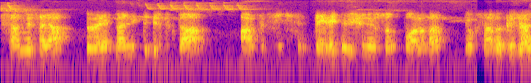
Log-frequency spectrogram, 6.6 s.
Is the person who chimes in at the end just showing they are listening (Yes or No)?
No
